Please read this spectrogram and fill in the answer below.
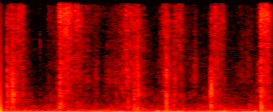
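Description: A deck of tarot cards being shuffled by hand: a quick, irregular run of papery flicks and slaps. The reader is shuffling to draw a clarifying card.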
